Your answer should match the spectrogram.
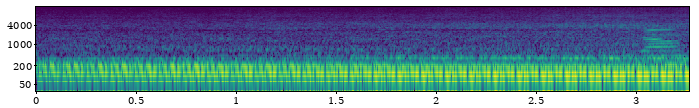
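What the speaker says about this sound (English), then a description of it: "Getting the truck all warmed up" A truck engine warms up after sitting unused for about a week. It idles with a loud, steady low rumble and an even pulsing throb, and rises slightly near the end.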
